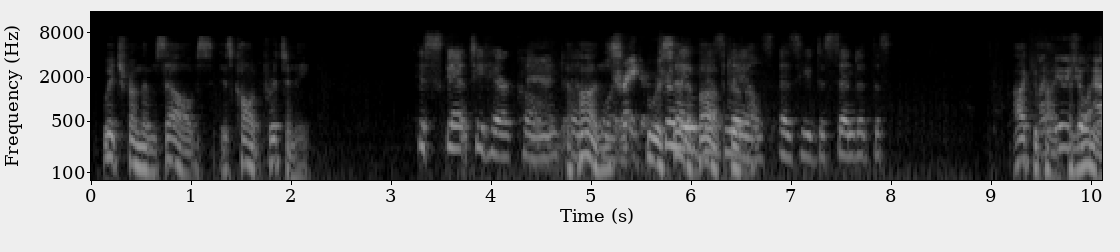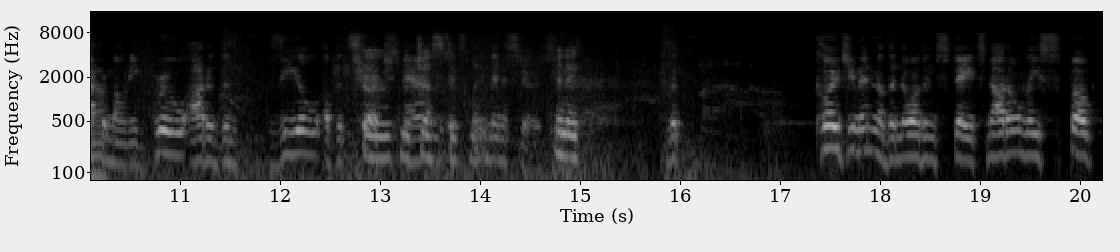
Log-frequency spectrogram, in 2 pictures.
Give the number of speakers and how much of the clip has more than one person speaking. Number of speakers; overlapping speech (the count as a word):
three, about 27%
